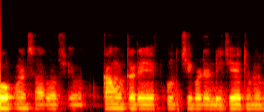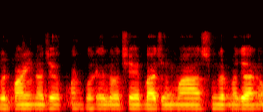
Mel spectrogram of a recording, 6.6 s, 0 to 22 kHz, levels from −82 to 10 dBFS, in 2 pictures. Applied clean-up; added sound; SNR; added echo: neural mask model DeepFilterNet 3.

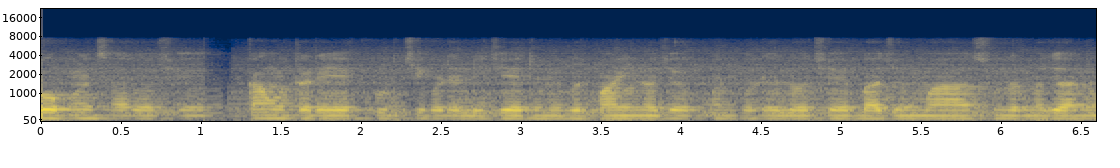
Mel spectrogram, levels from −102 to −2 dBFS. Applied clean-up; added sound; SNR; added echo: none; Piano; 19 dB; reverberation time 0.8 s.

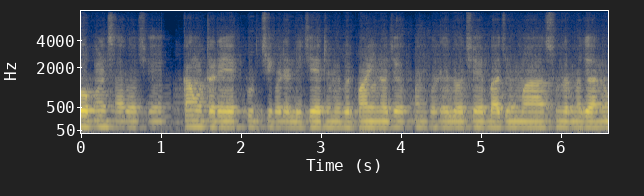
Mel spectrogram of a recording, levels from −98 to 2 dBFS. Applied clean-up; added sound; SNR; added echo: neural separator model SepFormer DNS4.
